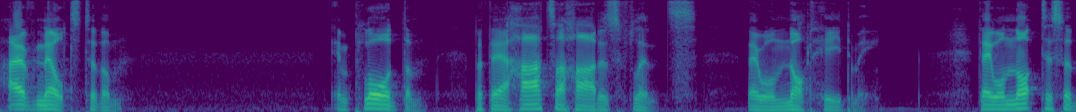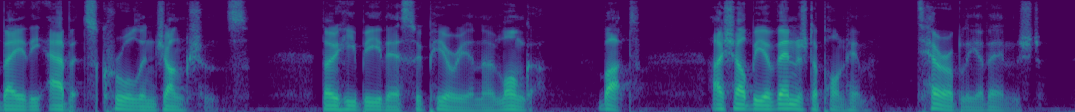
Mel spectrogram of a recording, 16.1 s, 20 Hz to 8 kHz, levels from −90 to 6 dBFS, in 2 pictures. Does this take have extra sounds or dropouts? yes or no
no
